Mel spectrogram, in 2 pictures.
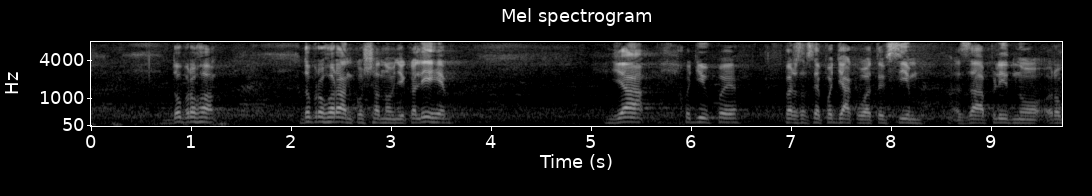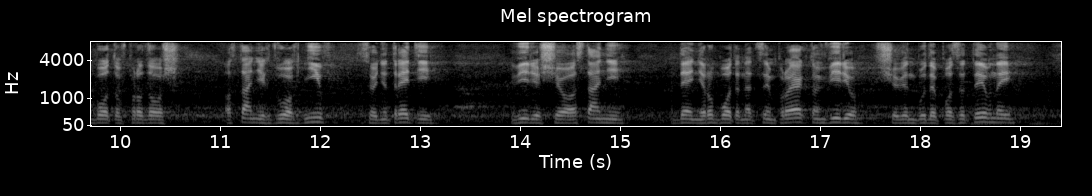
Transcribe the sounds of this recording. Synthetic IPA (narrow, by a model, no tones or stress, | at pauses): d̪ɔbɔɦɔ | d̪ɔbɾɔɦɔɾɑnkʊʃɐnɔwnʲikɔlʲɛɦi | jaxɔtʲiwbɪ | fpɛrʒzɐwsɛpɔdʲakʊʋɐt̪ɪwsʲim | zɐplʲid̪nʊɾɔbɔt̪ʊwpɾɔd̪ɔwʒ̥ | ɔ̰st̪ɑnʲːiɣd̪ʋɔxdʲnʲiw | sʲɔɦɔdʲnʲit̪ɾɛtʲij | ʋʲiɾʲʊʃt͡ʃɔːst̪ɑnʲːij | d̪ɛnʲrɔbɔt̪ɪnɐd̪̚t̪sɪmpɾɔɛk̚t̪ɔmʋʲiɾʲʊʃt͡ʃɔʋʲinbud̪ɛpɔzɪt̪ɪwnɪj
